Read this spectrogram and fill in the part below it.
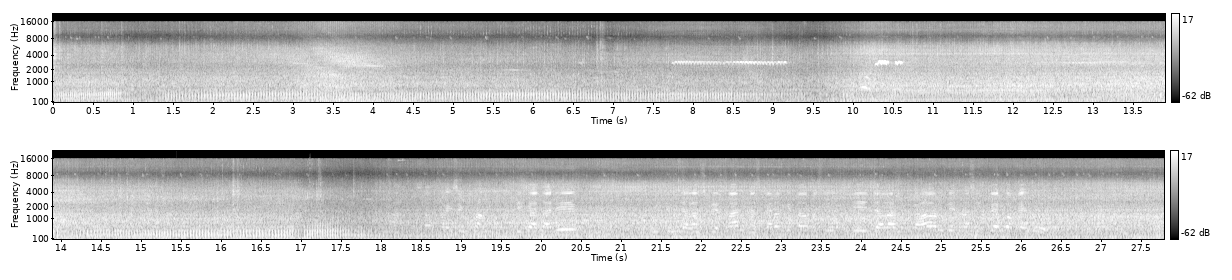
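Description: A motorcycle engine hums steadily while riding along a busy road.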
